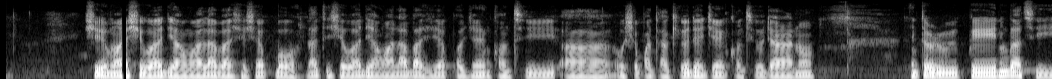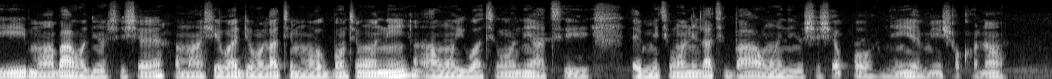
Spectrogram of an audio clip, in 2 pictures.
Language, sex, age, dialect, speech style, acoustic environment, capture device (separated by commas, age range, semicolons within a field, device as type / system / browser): Yoruba, male, 25-34, Nigeria - Lagos Yoruba, focused, nature, mobile / Linux / Chrome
